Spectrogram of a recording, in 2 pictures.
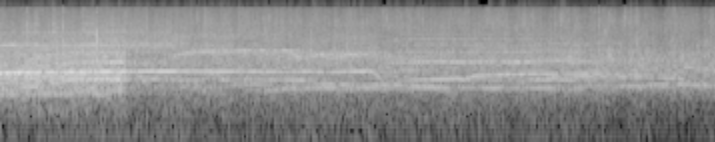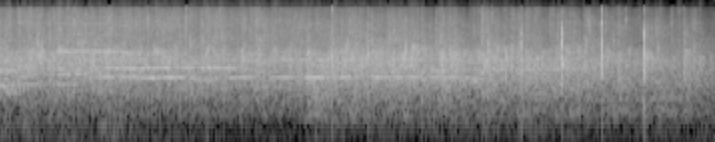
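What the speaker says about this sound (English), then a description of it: "Let's all give our graduates one more big round of applause" A big round of applause for graduates at a school graduation ceremony, dense crowd clapping with cheers, whoops and children's shouts, loudest at first and slowly thinning toward the end.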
